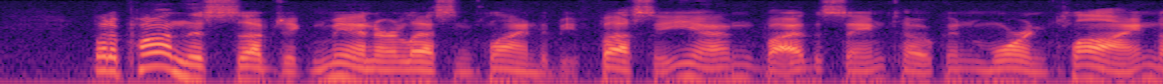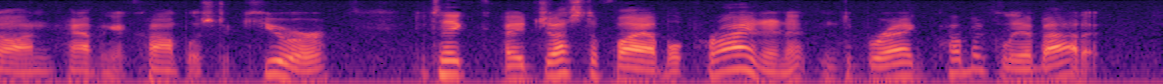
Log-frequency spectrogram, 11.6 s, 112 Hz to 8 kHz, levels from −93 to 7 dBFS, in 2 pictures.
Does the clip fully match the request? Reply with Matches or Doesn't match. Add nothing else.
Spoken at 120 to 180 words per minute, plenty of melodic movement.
Doesn't match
